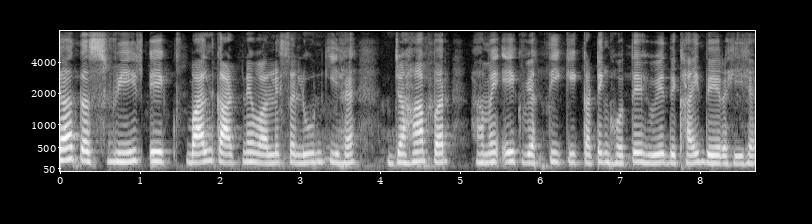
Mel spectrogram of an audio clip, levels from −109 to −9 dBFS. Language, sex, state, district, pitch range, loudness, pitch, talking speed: Hindi, female, Uttarakhand, Uttarkashi, 180-205 Hz, -18 LUFS, 190 Hz, 150 wpm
